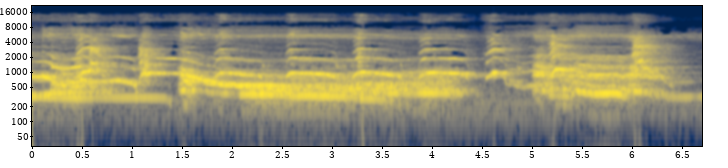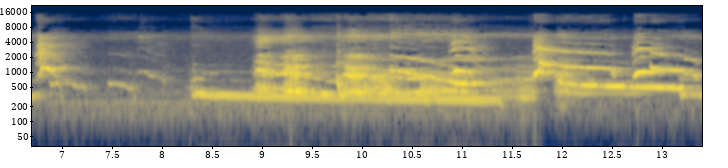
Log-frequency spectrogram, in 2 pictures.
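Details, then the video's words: A group chorus from three pet Rottweilers: dense, loud overlapping howls with sliding, wavering upper voices over steady lower notes. The chorus fades into a near-quiet gap halfway through, then swells back into full howling. "Howling Rottweilers"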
